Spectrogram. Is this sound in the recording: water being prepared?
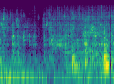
yes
